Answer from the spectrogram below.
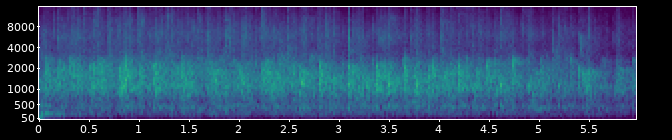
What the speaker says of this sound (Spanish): El aplauso a Dios, hermano.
